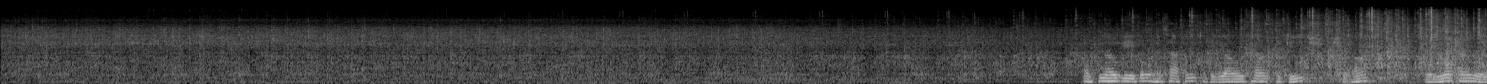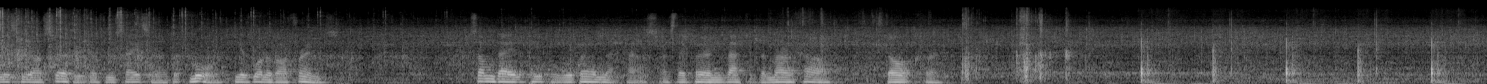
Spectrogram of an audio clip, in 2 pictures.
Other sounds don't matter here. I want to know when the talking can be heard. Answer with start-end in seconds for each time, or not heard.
10.8-18.4, 19.6-24.3.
